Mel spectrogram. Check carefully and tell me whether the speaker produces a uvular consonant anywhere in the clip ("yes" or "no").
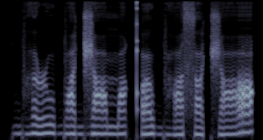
yes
